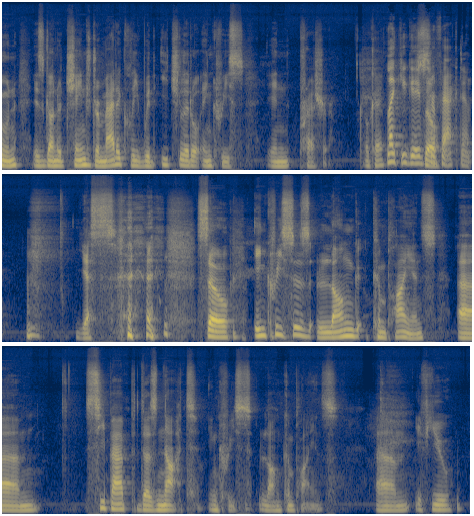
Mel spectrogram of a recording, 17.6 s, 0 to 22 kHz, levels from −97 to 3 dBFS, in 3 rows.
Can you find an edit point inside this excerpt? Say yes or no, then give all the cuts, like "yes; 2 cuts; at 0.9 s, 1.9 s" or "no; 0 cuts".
no; 0 cuts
